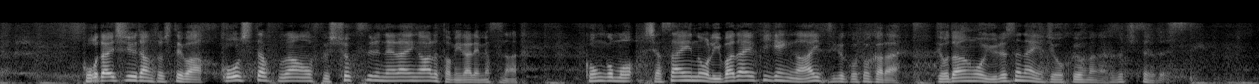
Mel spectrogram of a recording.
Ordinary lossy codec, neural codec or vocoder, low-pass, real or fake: MP3, 48 kbps; codec, 16 kHz in and 24 kHz out, 0.9 kbps, LongCat-Audio-Codec, four codebook decoder; 7.2 kHz; fake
